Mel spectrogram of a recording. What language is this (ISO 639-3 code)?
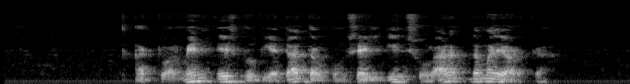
cat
